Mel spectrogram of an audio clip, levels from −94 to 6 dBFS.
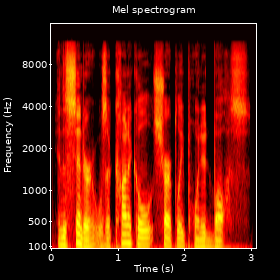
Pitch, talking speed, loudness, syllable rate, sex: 100 Hz, 175 wpm, -22 LUFS, 5.0 syllables/s, male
